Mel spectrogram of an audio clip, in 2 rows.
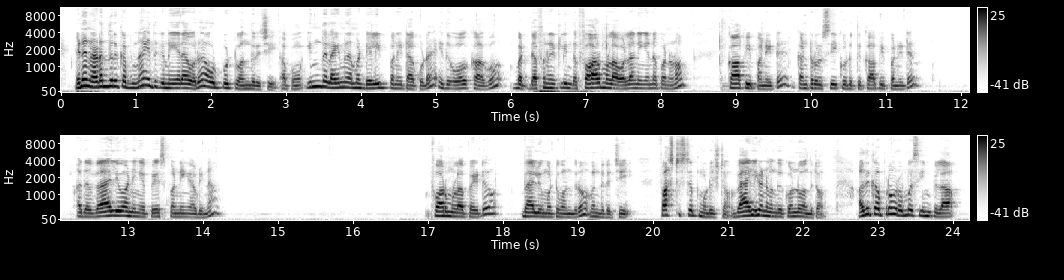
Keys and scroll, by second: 6.8 ctrl+shift+Down, 9.0 ctrl+c, 17.7 F2, 18.2 Escape, 18.7 F2, 19.3 Escape.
